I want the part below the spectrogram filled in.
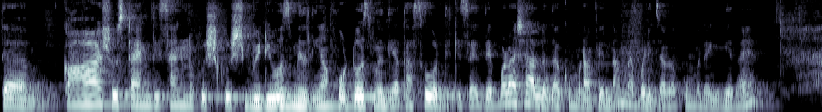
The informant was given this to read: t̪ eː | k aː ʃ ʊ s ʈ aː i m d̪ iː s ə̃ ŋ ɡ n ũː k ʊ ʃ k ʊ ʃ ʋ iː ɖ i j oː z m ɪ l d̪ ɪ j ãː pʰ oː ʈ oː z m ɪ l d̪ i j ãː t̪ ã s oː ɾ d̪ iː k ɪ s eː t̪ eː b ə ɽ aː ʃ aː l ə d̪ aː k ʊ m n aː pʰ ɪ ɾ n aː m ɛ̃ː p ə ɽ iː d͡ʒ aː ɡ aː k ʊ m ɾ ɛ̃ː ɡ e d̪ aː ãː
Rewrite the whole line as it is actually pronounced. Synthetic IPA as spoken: t̪ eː | k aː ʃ ʊ s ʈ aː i m d̪ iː s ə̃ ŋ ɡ n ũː k ʊ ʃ k ʊ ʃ ʋ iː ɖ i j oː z m ɪ l d̪ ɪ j ãː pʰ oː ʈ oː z m ɪ l d̪ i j ãː t̪ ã s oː ɾ d̪ iː k ɪ s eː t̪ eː b ə ɽ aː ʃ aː l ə d̪ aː k ʊ m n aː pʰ ɪ ɾ n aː m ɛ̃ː b ə ɽ iː d͡ʒ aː ɡ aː k ʊ m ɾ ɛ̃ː ɡ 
